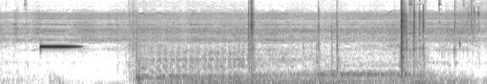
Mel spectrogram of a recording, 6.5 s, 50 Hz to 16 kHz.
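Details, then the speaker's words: Nissan March K12 hard to start: short chime then several seconds of steady starter cranking without clean firing; diagnosis found fuel pump giving only 1 bar instead of 3.5 bar at injectors; fixed by replacing fuel pump; hard start from low fuel pressure. "Նիսան Մարչի խնդիրը հետևյալն է, որ այն խոտ չի ընկնում, շարչը գործի չի ընկնում կամ ընկնում է շատ մեծ դժվարությամբ մի քանի անգամ ստարտեր տալուց"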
